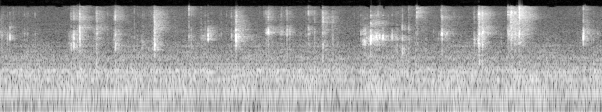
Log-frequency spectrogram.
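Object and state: Soap being shaved with a knife.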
